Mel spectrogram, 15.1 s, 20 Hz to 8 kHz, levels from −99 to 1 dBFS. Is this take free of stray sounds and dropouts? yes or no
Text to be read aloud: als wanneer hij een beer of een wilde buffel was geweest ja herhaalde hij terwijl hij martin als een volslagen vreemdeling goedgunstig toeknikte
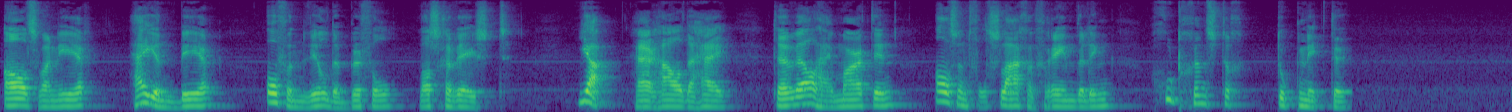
yes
